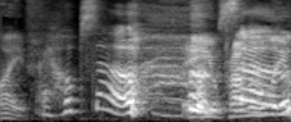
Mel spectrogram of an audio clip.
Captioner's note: laughs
